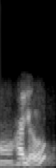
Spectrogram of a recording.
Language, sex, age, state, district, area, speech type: Assamese, female, 45-60, Assam, Tinsukia, rural, conversation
